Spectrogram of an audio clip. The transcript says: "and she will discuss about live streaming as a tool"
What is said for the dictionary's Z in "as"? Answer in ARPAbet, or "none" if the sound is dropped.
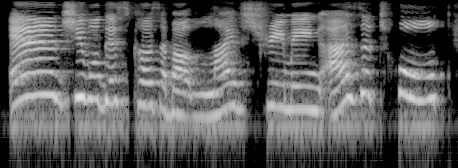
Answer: Z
